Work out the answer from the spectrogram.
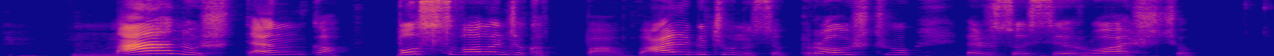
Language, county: Lithuanian, Vilnius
